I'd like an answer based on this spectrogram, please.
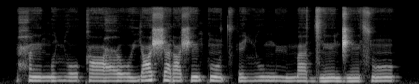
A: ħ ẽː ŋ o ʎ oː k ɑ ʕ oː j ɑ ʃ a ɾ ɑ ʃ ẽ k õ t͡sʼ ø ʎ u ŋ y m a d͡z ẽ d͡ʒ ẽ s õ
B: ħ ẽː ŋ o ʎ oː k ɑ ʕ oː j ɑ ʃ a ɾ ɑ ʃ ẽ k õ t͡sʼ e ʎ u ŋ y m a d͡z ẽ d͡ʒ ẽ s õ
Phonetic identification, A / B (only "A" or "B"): B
